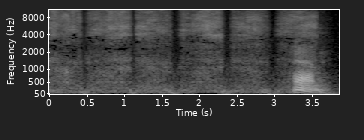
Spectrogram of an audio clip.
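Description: A kitchen knife is sharpened on a waterstone in rhythmic back-and-forth strokes, about six soft abrasive swishes at a steady pace, close and fairly quiet, with a brief louder scrape at the end.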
